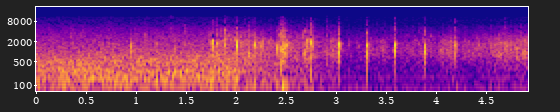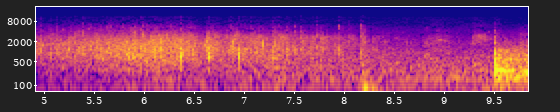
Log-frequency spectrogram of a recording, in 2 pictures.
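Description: Audience applause in a hall: a few separate claps, then a swell of applause about halfway through that fades away, and a single sharp knock near the end.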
